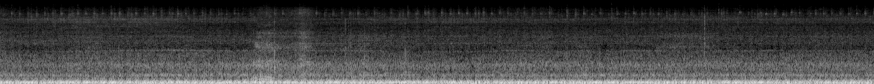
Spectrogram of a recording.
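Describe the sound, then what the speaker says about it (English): A Moto Guzzi V7 Stone motorcycle engine idles with a steady, low, throbbing rumble at close range, with one or two brief mechanical clicks partway through and no talking. "Riding the Moto Guzzi V7."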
